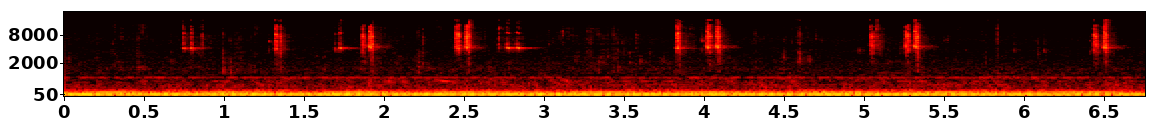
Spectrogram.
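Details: Cricket chirping, brief bright pulses repeated roughly twice a second at an uneven pace, over strong constant low-frequency rumble and a faint steady tone.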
